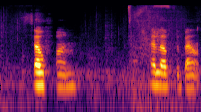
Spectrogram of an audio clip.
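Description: A portal gun fires with a zapping sound.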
